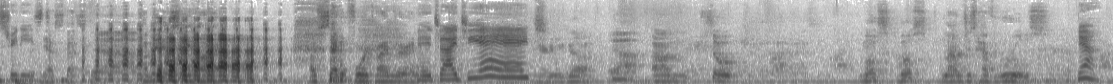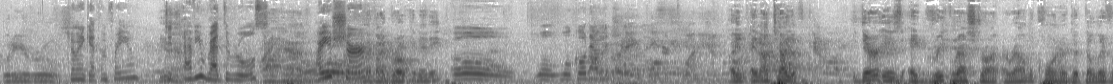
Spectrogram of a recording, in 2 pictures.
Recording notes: Broadcasting LIVE from Ganjahnistas's Social Club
